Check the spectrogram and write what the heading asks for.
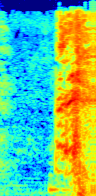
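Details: A woman sneezing in her hotel: silence, then a single abrupt, noisy burst of air with a voiced onset, one sneeze.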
